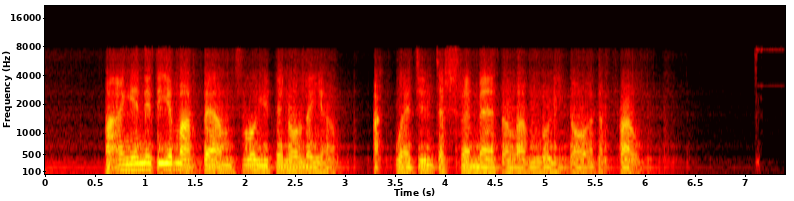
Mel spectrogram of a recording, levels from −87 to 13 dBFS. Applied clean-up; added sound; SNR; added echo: neural mask model RNNoise.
